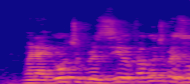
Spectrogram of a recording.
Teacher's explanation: uma das únicas coisas que ainda o entregue como brasileiro é que ele não usou o schwa, o som na palavra to, ou seja, to.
